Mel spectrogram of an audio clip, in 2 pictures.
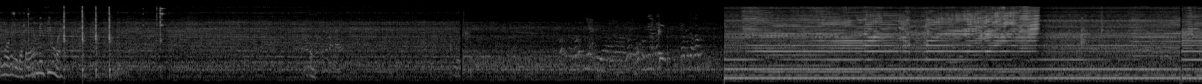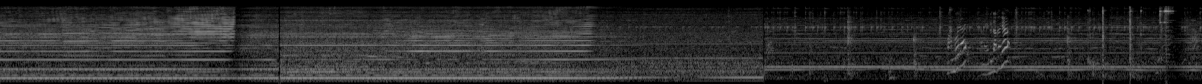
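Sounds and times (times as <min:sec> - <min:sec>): wood shaper machine hum: 0:07.2 - 0:23.3.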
